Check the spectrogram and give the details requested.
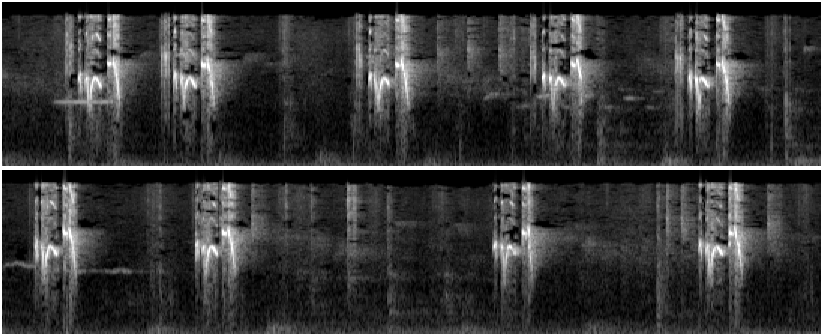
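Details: Repeated high chirping from a prinia, meant to trigger other birds to respond: sharp doubled notes, sometimes two bursts close together, then a pause of about a second, over near silence.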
